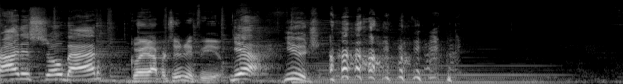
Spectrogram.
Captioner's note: laughs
